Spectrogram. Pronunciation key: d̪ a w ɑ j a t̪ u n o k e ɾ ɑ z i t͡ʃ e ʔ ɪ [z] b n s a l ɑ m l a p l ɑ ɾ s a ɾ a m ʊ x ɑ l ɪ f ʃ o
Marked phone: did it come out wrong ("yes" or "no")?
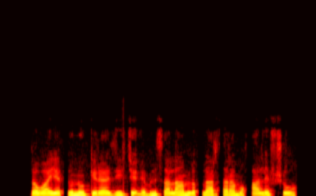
yes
